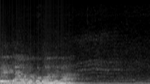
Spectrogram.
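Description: A man's voice preaching through a public-address system, trailing off about a second in, over a steady low held note. After that there is only faint background noise.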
